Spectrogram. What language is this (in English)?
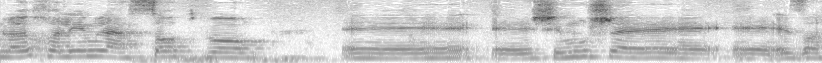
Hebrew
